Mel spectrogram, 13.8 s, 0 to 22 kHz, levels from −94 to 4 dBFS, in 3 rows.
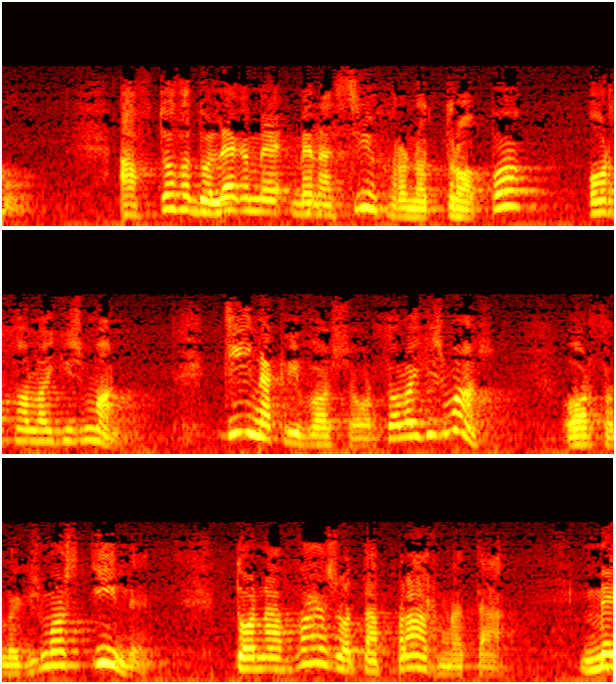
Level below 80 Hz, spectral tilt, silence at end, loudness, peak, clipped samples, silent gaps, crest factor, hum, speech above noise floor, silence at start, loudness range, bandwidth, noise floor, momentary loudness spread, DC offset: -50 dBFS; -4.5 dB/octave; 0 s; -20 LUFS; -2 dBFS; under 0.1%; none; 18 dB; none; 26 dB; 0 s; 2 LU; 7.6 kHz; -45 dBFS; 13 LU; under 0.1%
